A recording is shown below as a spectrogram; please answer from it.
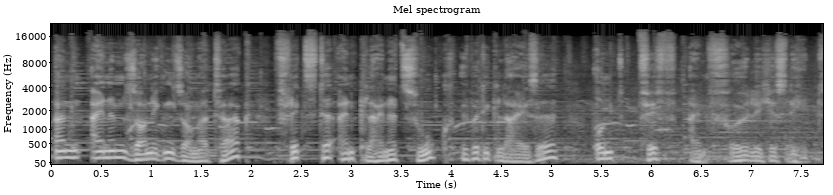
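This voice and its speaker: A man narrating a scripted children's story as an expressive storyteller. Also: lowish voice, takes it slowly. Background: music.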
